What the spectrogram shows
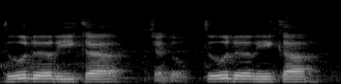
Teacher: Ini kita bertemu dengan huruf dal yang membaris sukun, hukumnya qalqalah sughra.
